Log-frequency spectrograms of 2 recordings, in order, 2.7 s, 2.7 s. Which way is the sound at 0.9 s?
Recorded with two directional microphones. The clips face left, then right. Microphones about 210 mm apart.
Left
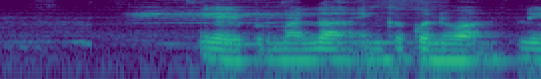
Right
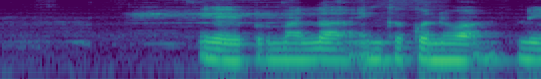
35° right (ahead or behind).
